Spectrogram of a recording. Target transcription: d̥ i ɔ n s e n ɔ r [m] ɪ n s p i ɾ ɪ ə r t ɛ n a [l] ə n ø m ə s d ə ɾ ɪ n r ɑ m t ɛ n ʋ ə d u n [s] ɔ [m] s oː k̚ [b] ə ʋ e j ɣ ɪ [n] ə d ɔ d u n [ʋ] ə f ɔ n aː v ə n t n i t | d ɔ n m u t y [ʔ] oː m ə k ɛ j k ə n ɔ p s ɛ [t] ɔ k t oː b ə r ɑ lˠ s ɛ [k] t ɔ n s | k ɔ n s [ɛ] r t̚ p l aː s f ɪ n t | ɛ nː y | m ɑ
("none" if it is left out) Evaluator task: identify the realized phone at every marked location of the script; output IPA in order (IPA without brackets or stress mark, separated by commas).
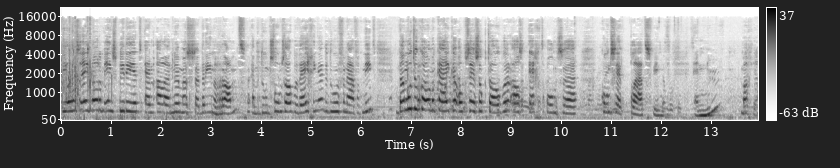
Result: m, l, s, m, b, ŋ, ʋ, k, s, x, ɛ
